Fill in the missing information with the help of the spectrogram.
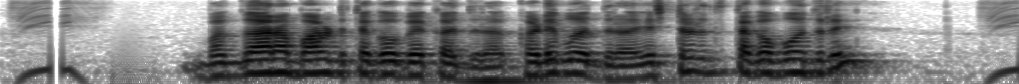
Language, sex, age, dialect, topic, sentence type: Kannada, male, 51-55, Dharwad Kannada, banking, question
